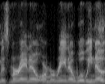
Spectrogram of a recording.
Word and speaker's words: Moreno: Is it Moreno or Moreno? He pronounces it Moreno. It's you could argue that it's spelled Moreno. Yes. I find myself going back and forth, kind of like Cuauhtémoc sort of thing. So it is one of those words. It's like, I feel like even he says it differently. He'll definitely accept either pronunciation.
